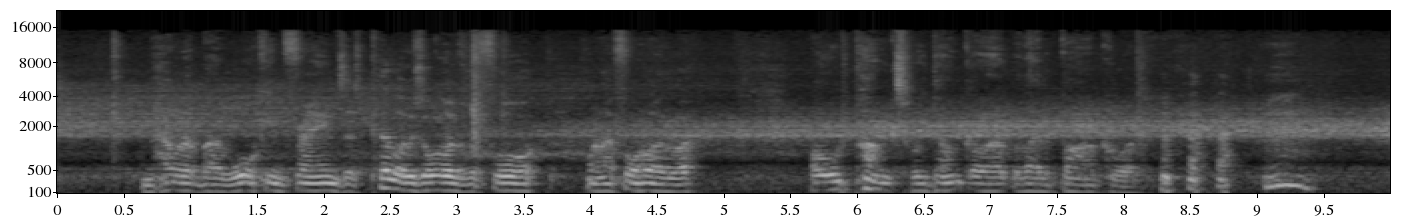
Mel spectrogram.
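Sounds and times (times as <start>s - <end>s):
man humming: 8.2s - 9.4s
man's breathy laugh-like sounds: 8.2s - 9.4s.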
